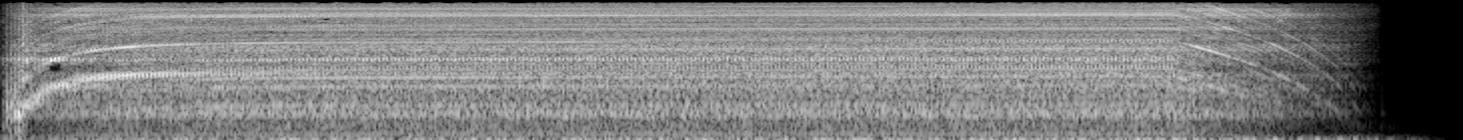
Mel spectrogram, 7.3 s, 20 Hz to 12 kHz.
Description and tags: BEAT02MT
A sample of my Sunbeam Beatermix Pro 320 Watt electric beater at low speed setting #2. Recorded on 2 tracks in "The Closet" using a Rode NT1A and a Rode NT3 mic, mixed to stereo and processed through a multi band limiter.
beater, kitchen, appliance, electric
